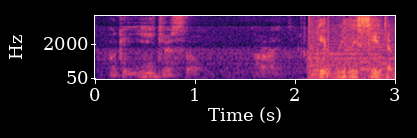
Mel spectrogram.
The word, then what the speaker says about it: Yggdrasil: Yggdrasil, not Yggdrasil. Yeah, that's my mistake. I pronounced it wrong. Okay, Yggdrasil.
